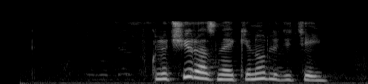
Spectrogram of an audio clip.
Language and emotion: Russian, neutral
